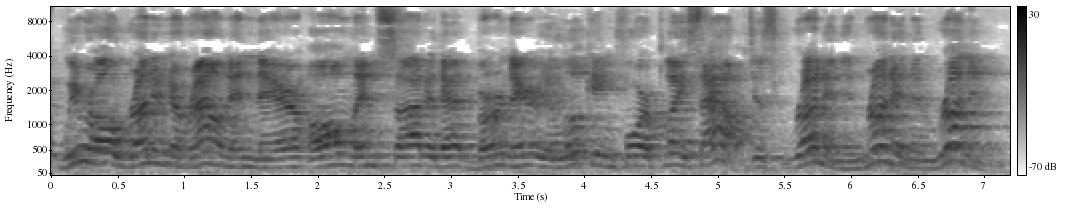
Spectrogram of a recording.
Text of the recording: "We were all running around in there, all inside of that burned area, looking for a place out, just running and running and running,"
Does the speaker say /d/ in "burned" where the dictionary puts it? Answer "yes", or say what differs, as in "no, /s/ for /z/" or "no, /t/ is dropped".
no, /d/ is dropped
